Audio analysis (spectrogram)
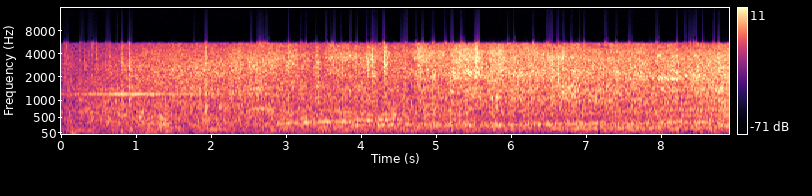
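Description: A metro train runs in a steady, loud rumble with rattling carriage noise throughout, broad and continuous with faint rising wheel squeals, no talk.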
